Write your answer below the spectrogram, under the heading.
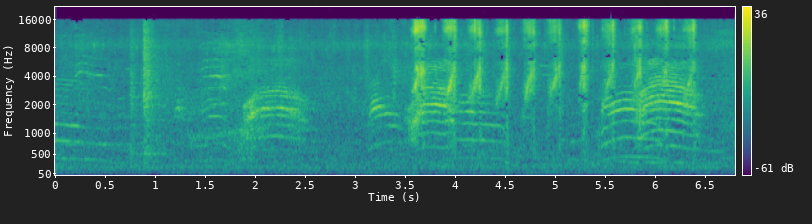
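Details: Street cat with kittens in India around a bowl of cow milk, a mother cat said to be angry with her kittens: several overlapping arched, wavering meows, some short and rapid, with people talking in the background.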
